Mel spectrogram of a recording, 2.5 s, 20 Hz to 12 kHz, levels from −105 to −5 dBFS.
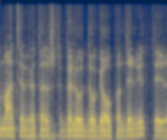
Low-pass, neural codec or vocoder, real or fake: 10.8 kHz; codec, 16 kHz in and 24 kHz out, 0.6 kbps, FocalCodec, streaming, 4096 codes; fake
